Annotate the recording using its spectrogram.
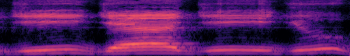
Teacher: Kemudian huruf jim, ya huruf jim ini tidak punya sifat hamas, maka jangan irji, tetapi irji, ji ya. Dia di tengah lidah langit-langit atas, bukan di ujung, tapi dia di tengah sini ya, tengah dalam.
